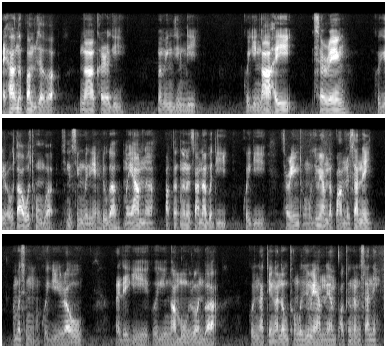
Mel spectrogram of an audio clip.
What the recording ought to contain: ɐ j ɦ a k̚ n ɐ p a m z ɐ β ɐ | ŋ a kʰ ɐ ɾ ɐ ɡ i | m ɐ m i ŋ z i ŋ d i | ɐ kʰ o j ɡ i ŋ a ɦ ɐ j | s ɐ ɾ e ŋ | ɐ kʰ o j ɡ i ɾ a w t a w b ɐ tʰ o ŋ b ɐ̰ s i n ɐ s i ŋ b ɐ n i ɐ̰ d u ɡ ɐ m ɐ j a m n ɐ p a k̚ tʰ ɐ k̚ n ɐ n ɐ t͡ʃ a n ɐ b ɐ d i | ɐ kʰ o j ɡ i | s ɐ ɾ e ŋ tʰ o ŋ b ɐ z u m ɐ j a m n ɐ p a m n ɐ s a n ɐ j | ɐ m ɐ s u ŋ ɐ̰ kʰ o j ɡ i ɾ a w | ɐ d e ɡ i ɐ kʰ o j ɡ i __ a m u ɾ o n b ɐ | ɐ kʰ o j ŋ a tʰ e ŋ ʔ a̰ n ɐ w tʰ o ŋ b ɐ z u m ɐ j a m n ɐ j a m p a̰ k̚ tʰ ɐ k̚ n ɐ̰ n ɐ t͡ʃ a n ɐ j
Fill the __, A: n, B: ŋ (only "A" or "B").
B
